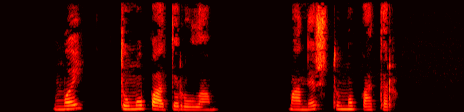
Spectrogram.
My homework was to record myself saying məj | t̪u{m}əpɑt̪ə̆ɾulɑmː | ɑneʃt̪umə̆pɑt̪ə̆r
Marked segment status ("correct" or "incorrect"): correct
